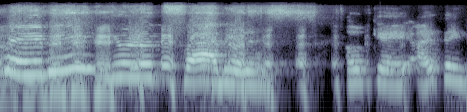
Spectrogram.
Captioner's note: laughing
